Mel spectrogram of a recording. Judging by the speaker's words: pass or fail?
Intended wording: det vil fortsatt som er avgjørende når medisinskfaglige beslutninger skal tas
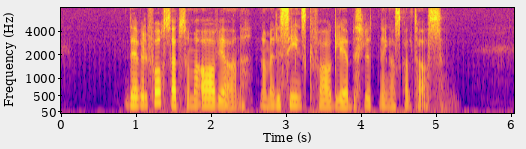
pass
